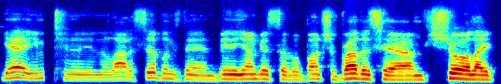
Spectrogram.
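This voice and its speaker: A man's voice: mid-range voice, fairly even intonation, a little fast, dark tone, dry recording, lo-fi sound. A man from New Jersey hosting a casual interview, eager and chatty, who keeps saying "like I said" and laughs often. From New Jersey, born in Newark, raised in Orange. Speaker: interview host.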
